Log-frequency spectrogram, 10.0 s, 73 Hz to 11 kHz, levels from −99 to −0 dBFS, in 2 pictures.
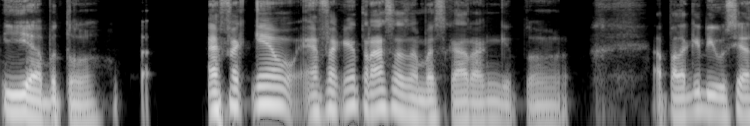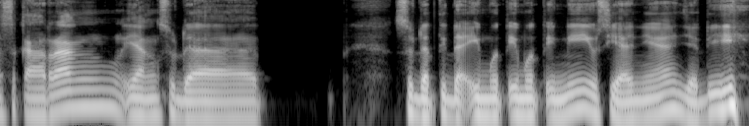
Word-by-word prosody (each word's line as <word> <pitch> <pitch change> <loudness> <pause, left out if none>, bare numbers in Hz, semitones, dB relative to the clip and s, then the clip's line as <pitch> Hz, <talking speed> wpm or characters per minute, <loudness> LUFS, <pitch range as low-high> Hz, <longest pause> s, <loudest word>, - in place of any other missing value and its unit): Iya, 130 -5 +5
betul. 85 +1 -4 0.7
E - - +8
efeknya 170 +3 +3
efeknya 140 +6 -1
terasa 150 -1 +1
sampai 100 -4 -1
sekarang, 95 -1 -3
gitu. 85 0 -9 0.6
Apalagi 110 +4 -3
di 130 - 0
usia 115 0 -1
sekarang 145 +8 0
yang 110 -1 +1
sudah 95 -2 -1 0.9
sudah 110 -4 +2
tidak 105 -3 0
imut-imut 110 0 +2
ini 130 +7 +2
usianya. 105 +6 +1
Jadi 130 - +4
110 Hz, 125 wpm, -22 LUFS, 100-135 Hz, 0.9 s, E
